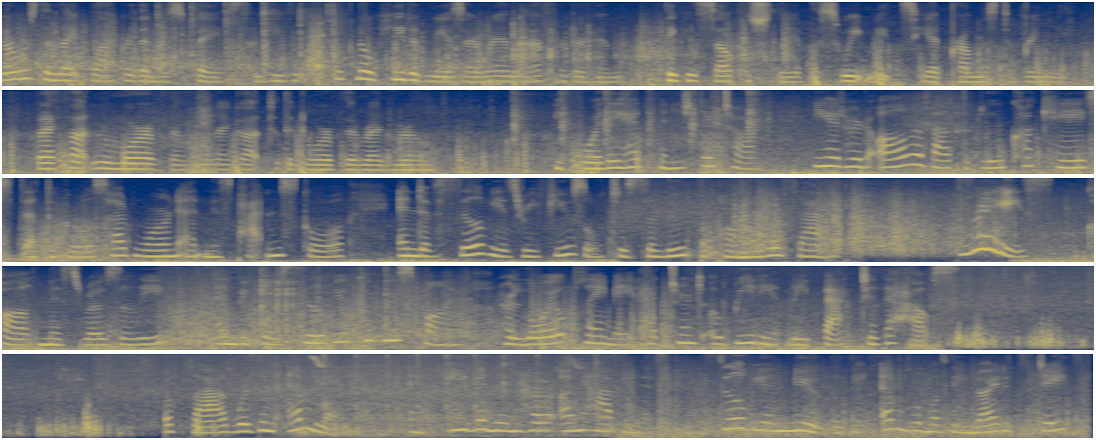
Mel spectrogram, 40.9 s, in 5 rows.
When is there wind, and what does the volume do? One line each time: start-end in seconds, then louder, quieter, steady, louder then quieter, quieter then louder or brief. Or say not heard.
0.0-40.9 steady.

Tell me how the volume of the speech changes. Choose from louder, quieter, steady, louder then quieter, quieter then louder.
steady.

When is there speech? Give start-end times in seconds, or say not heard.
0.0-11.5, 12.3-22.8, 23.6-31.8, 34.0-40.8.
